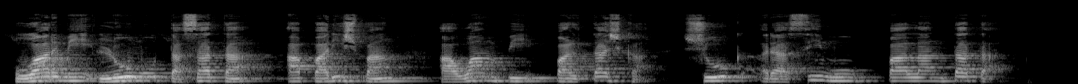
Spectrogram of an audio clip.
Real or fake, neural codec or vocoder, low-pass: real; none; 10.8 kHz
